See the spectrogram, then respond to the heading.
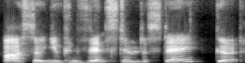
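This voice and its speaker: Sardonic veteran robot medic, read by a woman, on the higher side, blunt and needling, fan comic dub. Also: expressive, unhurried, a bit bright. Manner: dry, needling.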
